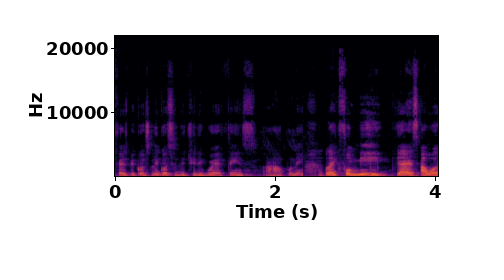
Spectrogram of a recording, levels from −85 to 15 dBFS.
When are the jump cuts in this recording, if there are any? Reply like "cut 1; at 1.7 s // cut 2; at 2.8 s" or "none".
cut 1; at 2.4 s

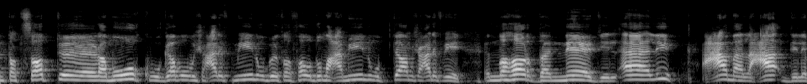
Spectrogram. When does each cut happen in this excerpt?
none

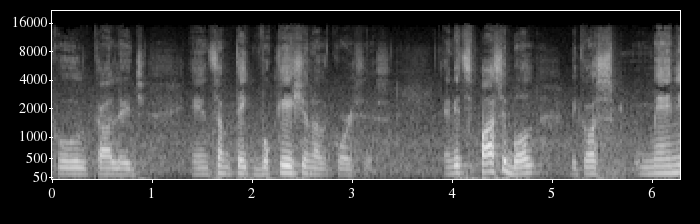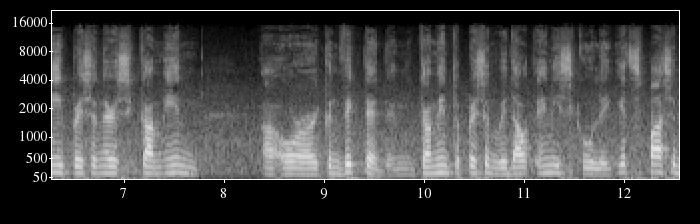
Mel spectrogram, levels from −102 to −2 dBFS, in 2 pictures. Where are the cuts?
cut 1; at 10.1 s

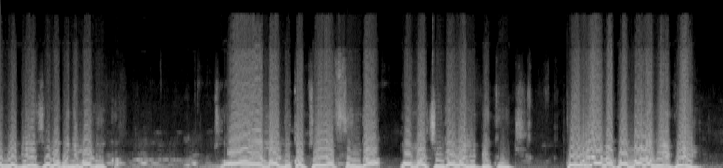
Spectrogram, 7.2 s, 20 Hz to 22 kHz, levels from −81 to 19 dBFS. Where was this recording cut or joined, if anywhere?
cut 1; at 5.6 s

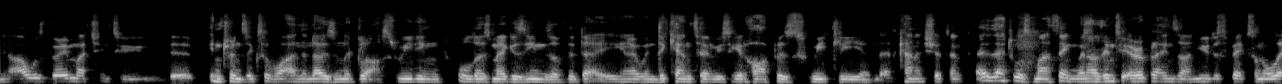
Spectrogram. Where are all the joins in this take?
cut 1; at 1.6 s // cut 2; at 4.5 s // cut 3; at 9.6 s

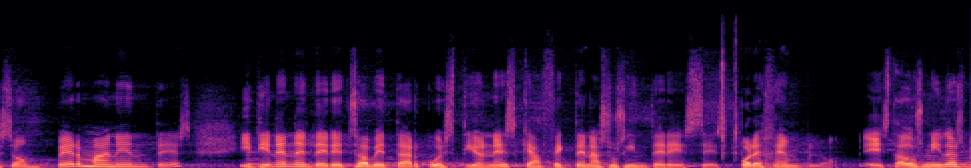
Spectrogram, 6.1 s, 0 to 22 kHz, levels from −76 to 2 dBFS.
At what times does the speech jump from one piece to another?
cut 1; at 4.4 s

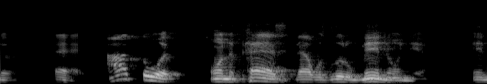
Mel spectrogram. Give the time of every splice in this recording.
none

